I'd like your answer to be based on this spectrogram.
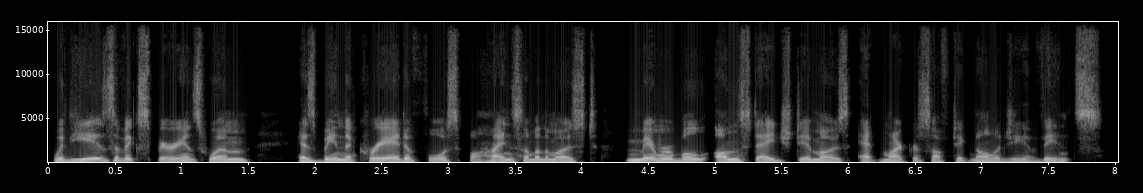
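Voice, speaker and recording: A man's voice: a little high, moderate pace, darkish tone, no echo, studio quality. A man hosting a podcast, enthusiastic and full of praise. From New Zealand. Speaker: podcast host. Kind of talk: podcast interview.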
